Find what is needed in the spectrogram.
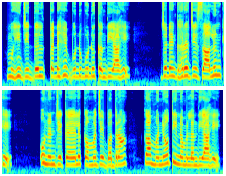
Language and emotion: Sindhi, sad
